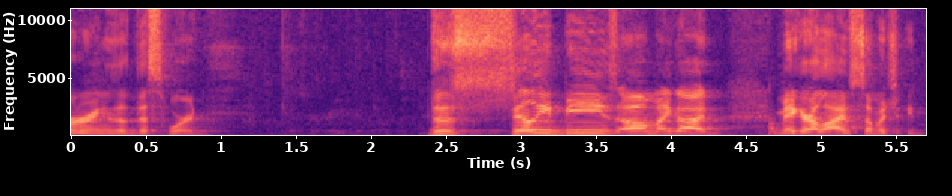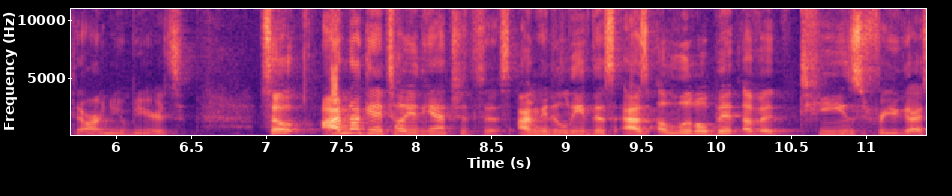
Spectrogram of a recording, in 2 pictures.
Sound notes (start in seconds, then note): none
